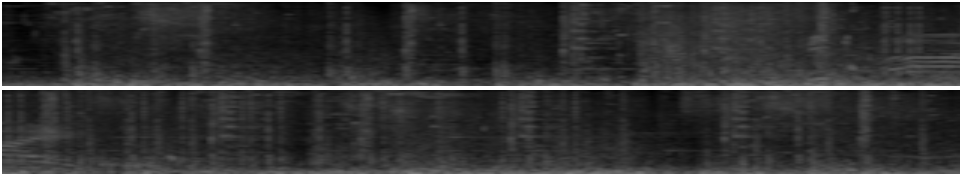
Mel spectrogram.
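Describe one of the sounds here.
Rapid popping and small explosions crackle from a video game.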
